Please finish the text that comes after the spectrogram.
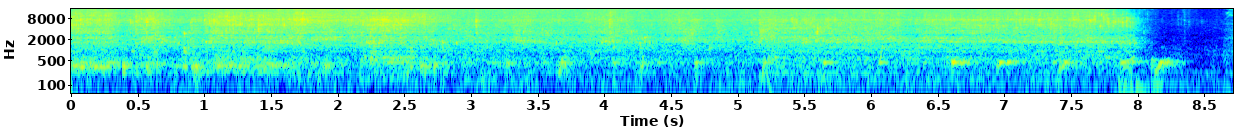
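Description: Water runs and splashes at a sink as a face is wetted for a final pass of a safety-razor shave with Proraso Red, a steady close rush with small splashes that stops suddenly near the end.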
